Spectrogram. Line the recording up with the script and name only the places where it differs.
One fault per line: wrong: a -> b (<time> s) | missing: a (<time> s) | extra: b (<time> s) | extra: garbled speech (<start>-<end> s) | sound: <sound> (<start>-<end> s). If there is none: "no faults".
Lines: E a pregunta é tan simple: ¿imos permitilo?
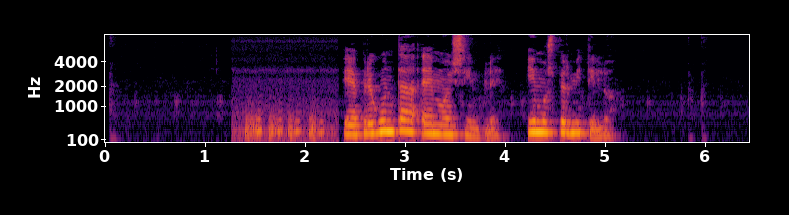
sound: laugh (1.4-2.2 s)
wrong: tan -> moi (3.4 s)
